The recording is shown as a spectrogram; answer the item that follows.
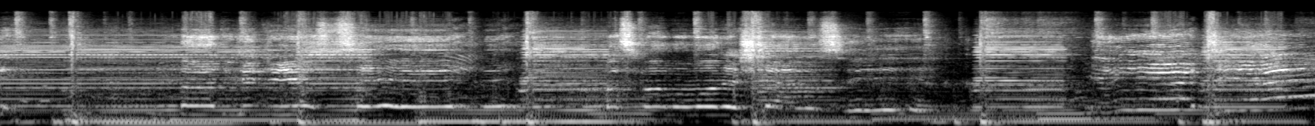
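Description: Live forró band playing: an accordion carries the melody, holding one long note before moving on, over guitar, bass and drum kit.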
